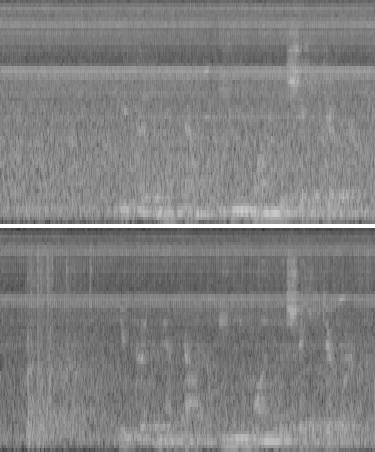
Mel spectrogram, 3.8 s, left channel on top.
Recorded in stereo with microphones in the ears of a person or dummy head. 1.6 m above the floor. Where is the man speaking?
20° right (ahead or behind), 8.5 m.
